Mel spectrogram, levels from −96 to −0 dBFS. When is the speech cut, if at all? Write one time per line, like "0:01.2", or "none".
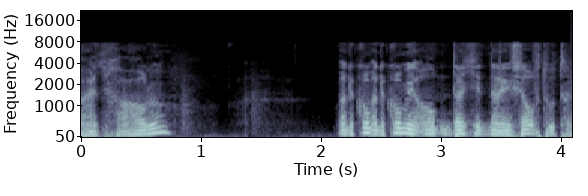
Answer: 0:02.4
0:03.0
